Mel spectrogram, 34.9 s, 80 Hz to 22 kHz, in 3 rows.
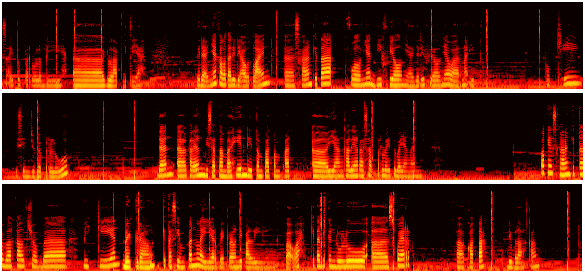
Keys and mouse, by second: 0.9 v, 1.0 click, 2.2 Delete, 4.5 n, 5.4 click, 8.5 click, 9.6 click, 10.5 v, 10.7 click, 12.2 click, 12.9 n, 13.6 click, 14.2 click, 15.7 ctrl+z, 16.2 click, 19.0 click, 19.8 click, 25.4 click, 27.3 click, 29.6 click, 30.2 b, 30.2 a, 30.4 c, 30.4 k, 30.5 Return, 31.0 click, 32.2 click, 33.1 click, 34.5 click.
